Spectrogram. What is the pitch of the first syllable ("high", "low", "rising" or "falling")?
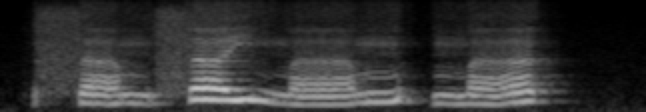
low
